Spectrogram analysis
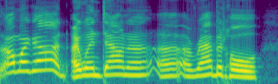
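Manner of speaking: high-pitched starstruck voice; gushing fan. Retold or imitated. Fan meets the streamer at a store, high excited gush.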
